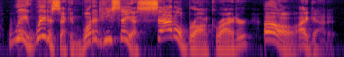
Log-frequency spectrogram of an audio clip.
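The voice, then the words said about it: Imitates a confused listener. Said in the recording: “impersonation of people listening”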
